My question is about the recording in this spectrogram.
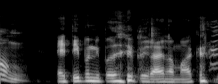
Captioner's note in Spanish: Hablando en idioma extranjero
